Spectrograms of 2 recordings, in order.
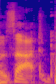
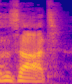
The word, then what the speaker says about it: Szot: I don't remember when it was or who said it, but someone said something like, pro tip, Paolo S-Z-O-T rhymes with hot. So I don't know if that was as much a pronunciation tip or just a fact about the attractiveness of Paolo Zott.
